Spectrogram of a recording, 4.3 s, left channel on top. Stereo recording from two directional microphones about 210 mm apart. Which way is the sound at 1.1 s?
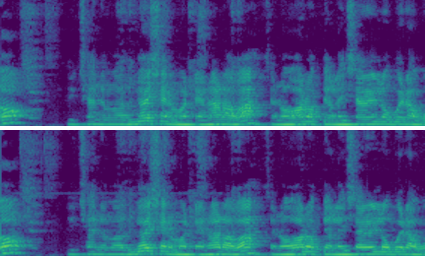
5° left (ahead or behind).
